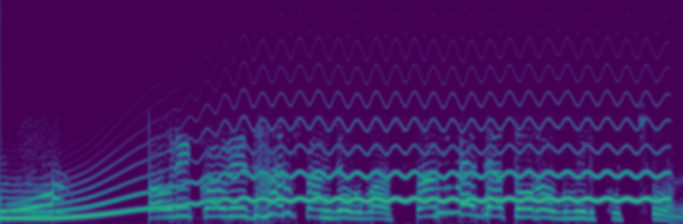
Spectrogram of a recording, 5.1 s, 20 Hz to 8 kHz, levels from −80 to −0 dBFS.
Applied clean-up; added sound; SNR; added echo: none; Musical instrument; -3 dB; none.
